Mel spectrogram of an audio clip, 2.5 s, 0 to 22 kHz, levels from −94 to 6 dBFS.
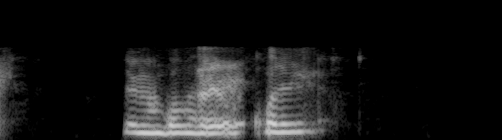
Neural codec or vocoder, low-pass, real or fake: codec, 24 kHz, 1.5 kbps, HILCodec; 5.4 kHz; fake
